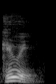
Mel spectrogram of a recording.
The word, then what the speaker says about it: GUI: the graphical user interface or GUI pronounced gooey what's the world coming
